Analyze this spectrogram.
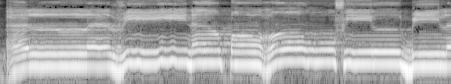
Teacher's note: Untuk huruf lam di sini boleh dibaca panjang dengan 2, 4 maupun 6 harokat.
